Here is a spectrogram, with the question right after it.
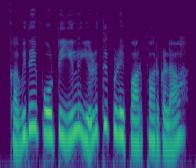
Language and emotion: Tamil, fearful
